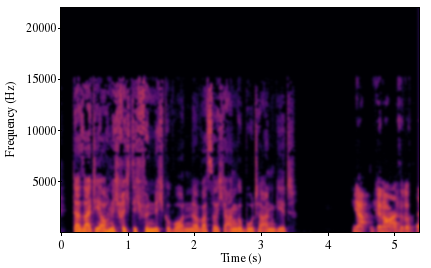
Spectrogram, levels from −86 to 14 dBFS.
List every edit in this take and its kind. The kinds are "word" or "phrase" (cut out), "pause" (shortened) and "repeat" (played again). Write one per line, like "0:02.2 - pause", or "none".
none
